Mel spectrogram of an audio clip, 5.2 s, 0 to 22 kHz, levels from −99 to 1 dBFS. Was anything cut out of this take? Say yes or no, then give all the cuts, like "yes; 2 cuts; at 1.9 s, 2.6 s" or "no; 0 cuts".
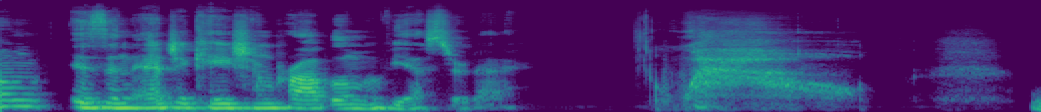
no; 0 cuts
